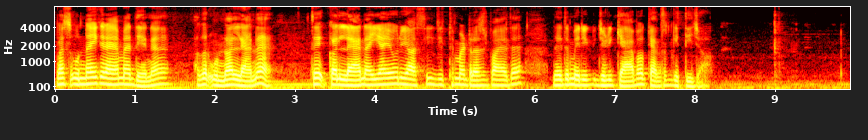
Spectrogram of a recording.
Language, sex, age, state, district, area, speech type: Dogri, male, 30-45, Jammu and Kashmir, Reasi, rural, spontaneous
